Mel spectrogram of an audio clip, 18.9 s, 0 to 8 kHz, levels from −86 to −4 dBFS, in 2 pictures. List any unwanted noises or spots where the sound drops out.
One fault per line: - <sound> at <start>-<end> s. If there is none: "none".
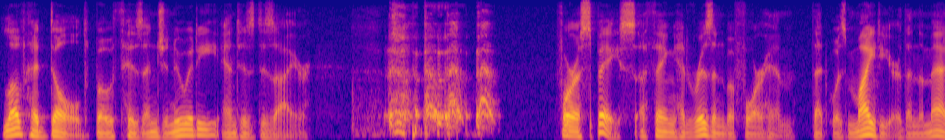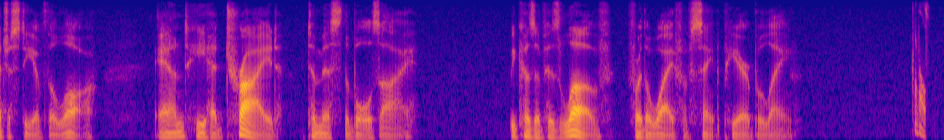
- cough at 3.5-5.1 s
- chirp at 18.6-18.8 s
